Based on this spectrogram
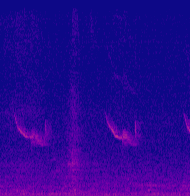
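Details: Band-winged nightjar (Caprimulgus longirostris) at Plottier Ecological Reserve, Argentina, giving thin, high, slightly falling whistles about every two seconds over soft background hiss.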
